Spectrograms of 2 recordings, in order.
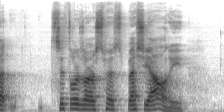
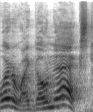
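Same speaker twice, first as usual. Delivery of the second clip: put-on high, loud, slow cartoon kid voice. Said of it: "Dora would be like".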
